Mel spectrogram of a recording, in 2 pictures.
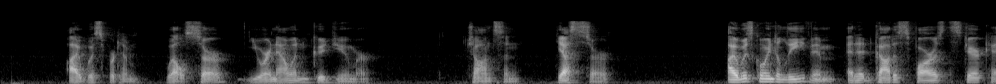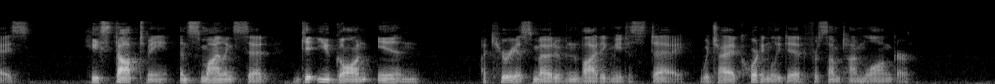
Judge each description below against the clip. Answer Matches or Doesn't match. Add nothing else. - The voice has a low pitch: Matches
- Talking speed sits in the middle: Matches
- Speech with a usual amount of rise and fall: Matches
